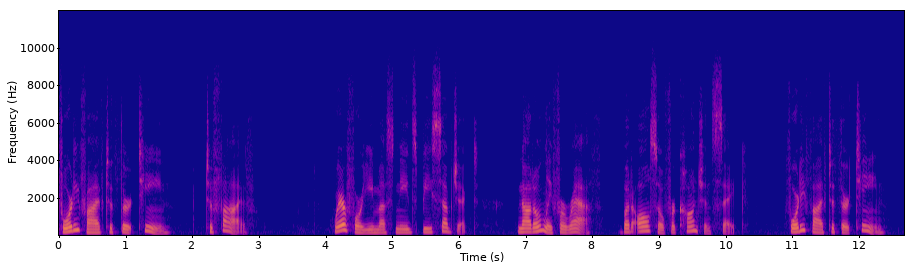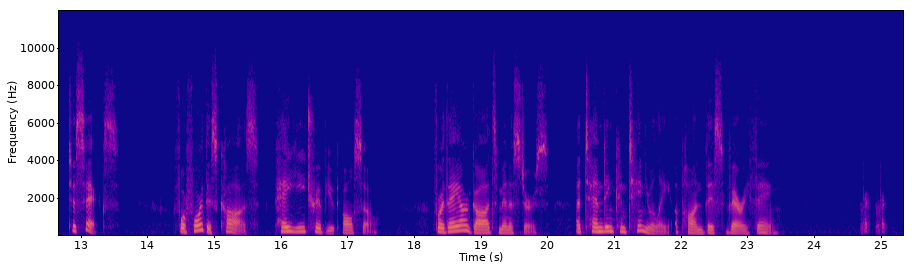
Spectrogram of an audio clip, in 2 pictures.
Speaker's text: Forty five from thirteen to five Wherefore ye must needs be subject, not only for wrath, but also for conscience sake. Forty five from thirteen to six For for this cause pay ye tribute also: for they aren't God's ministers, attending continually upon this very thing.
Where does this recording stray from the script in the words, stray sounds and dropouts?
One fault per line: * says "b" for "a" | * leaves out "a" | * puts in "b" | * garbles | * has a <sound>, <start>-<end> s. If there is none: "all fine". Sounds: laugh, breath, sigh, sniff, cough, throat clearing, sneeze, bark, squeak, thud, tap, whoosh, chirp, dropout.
* says "to" for "from"
* says "to" for "from"
* says "are" for "aren't"
* has a laugh, 24.7-25.1 s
